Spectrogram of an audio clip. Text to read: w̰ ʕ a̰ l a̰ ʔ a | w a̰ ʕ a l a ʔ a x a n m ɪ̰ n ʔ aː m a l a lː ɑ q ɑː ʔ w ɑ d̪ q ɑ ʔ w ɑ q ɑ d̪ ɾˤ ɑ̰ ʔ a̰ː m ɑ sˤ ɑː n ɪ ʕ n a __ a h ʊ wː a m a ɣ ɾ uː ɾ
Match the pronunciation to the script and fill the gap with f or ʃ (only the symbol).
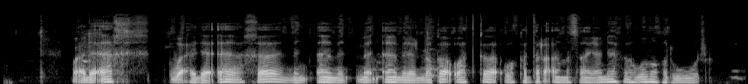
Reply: f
